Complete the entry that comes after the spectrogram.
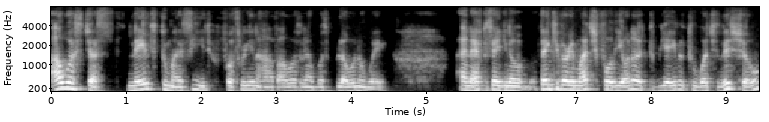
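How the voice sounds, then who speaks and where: Speaking at a moderate pace with a German accent, a man has a fairly high pitch, a dark, mellow tone, ordinary pitch variation and big swings in loudness. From Germany. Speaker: audio company product specialist and host. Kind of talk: webinar interview.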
